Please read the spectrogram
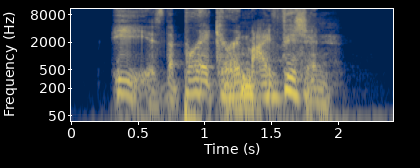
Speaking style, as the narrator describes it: Regeskra snarled back

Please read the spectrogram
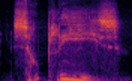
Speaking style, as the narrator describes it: Celestia whispered

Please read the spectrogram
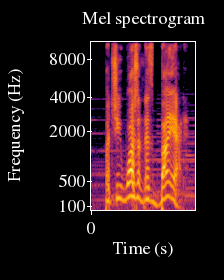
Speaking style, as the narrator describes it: Applejack snapped back

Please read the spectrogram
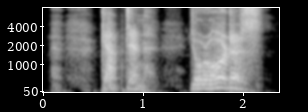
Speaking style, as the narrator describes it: Cardis snarled as he saw the drones of Crudelis ransacking their home

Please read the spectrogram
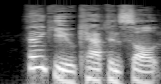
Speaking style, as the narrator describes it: she cheerfully replied

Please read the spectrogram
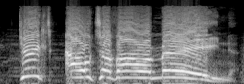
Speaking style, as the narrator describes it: Luna bellowed as the Royal Canterlot voice echoed through her mane and shook each ship in its place

